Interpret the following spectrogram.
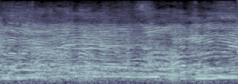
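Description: Several people praying aloud at once, their voices overlapping in a large room.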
